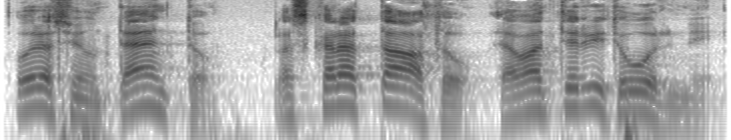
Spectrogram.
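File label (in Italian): "scarattato", dialetto crespinese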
